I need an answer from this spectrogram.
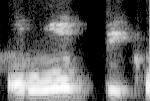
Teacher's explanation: ربکم رو کے اوپر فتحہ ہے اس لیے ہم رو کو موٹا پڑھیں گے. ربکم نہیں پڑھیں گے ربکم پڑھیں گے.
